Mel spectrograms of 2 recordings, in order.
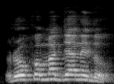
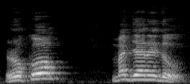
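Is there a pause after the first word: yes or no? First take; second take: no; yes. First: It runs on with no pause after the first word. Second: There is a short pause after the first word. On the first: Do not stop it, let it go. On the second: Stop it, do not let it go.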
